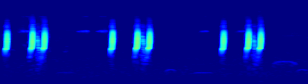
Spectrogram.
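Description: A common quail gives its liquid three-note 'wet-my-lips' phrase, one note then a quick pair, repeated about once a second; faint distant birds whistle behind.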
